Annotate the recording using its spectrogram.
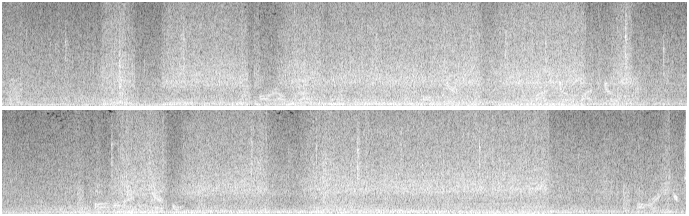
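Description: A race car engine roars loudly, revving up and down through the gears.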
